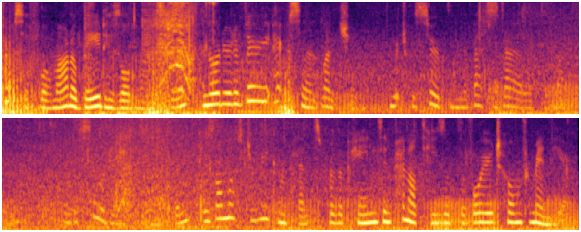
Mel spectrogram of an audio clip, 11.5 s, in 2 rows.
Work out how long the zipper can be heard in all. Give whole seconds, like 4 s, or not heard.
3 s.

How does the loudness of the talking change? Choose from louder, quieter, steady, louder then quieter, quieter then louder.
quieter then louder.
